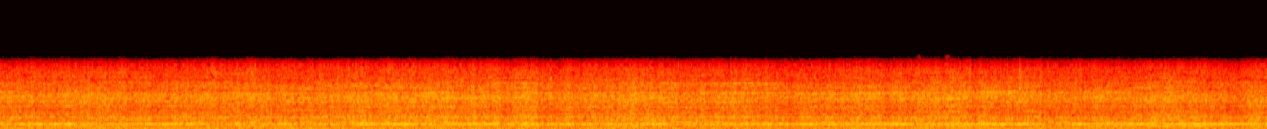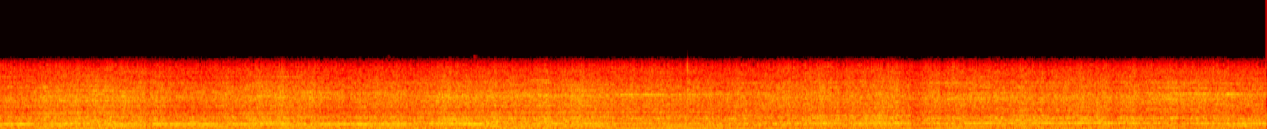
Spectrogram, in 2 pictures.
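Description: A forage pickup rattles and whirs as it gathers cut grass.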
